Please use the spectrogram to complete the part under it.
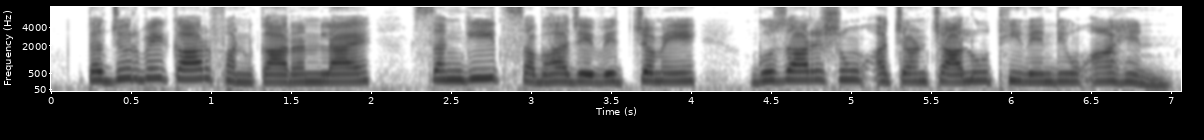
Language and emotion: Sindhi, neutral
